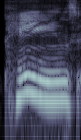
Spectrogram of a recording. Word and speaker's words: Paynes: Now, Paynes is spelled P-A-Y-N-E-S, not P-A-I-N-E-S.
